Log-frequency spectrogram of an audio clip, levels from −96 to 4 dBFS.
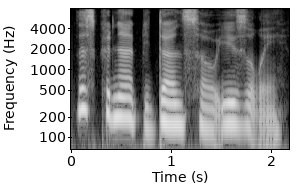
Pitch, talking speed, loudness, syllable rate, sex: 165 Hz, 190 wpm, -18 LUFS, 4.4 syllables/s, female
